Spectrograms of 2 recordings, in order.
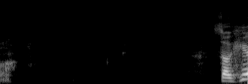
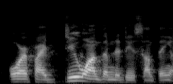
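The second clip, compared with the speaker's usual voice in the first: normal talking voice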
